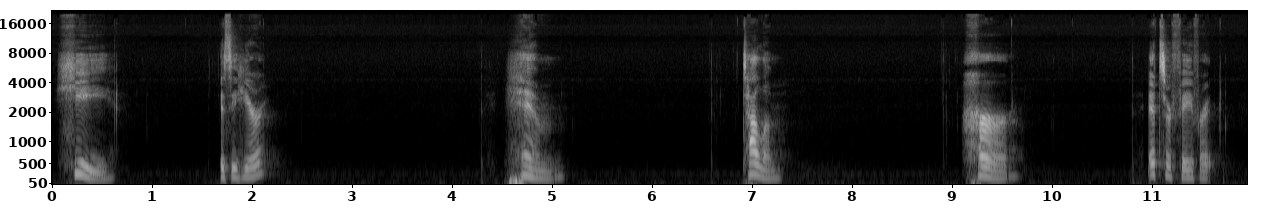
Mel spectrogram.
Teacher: we can drop the H in these function words.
